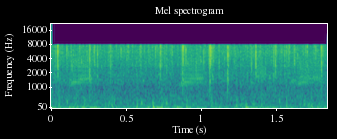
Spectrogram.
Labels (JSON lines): {"label": "biophony, chorus", "recorder": "SoundTrap 600"}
